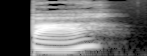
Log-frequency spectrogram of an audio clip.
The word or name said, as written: barre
